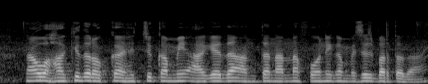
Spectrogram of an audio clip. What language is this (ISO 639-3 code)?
kan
